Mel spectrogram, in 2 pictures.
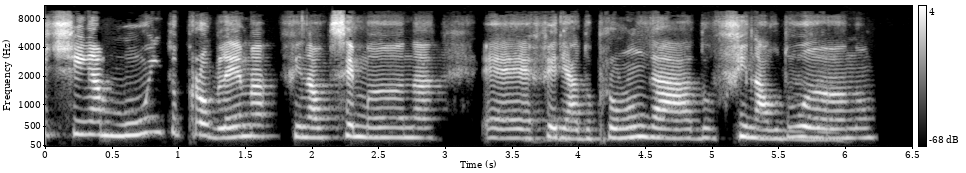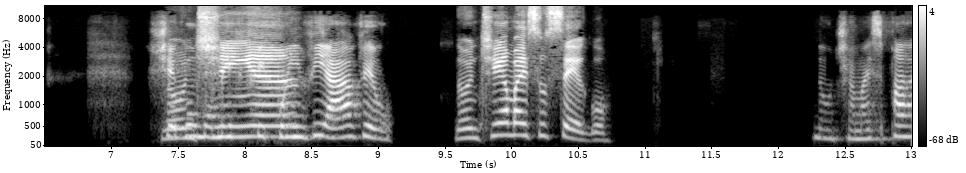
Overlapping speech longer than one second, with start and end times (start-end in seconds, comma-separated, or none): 7.3-8.5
